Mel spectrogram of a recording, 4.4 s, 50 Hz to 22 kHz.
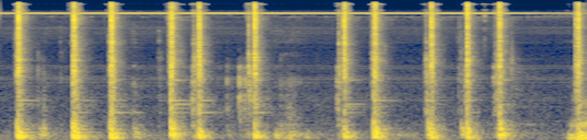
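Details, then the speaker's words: Vintage 1960s Lotus television set under restoration: sharp uneven ticks, two or three a second, over quiet hiss from the speaker; rhythmic interference clicks, owner guesses pickup of digital mobile phone/mast signals, not confirmed. "ah hear that it's picking up thumbs picking up some digital picking up the digital into picking up the phone doing its uh talk talking to the talking to the Mast I'm guessing talking to the cell phones how doing is digital communication things whatever they do"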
